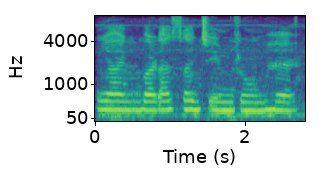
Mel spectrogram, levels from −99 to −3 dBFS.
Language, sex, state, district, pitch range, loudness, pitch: Hindi, female, West Bengal, Alipurduar, 205-220 Hz, -19 LUFS, 210 Hz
